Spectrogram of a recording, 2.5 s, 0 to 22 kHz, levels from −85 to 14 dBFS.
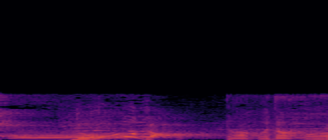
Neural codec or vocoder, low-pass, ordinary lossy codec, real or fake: none; 7.2 kHz; none; real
